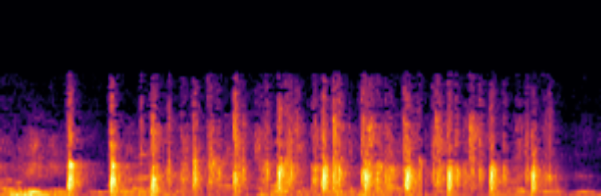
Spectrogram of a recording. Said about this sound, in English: I got a lot of claps on my left side. Very few on my right. I don't know. I'm going to give them another chance. I don't know what's going on on my right side.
